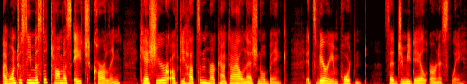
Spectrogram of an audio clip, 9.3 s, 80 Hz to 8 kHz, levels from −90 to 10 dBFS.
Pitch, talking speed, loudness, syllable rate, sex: 185 Hz, 135 wpm, -20 LUFS, 4.6 syllables/s, female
